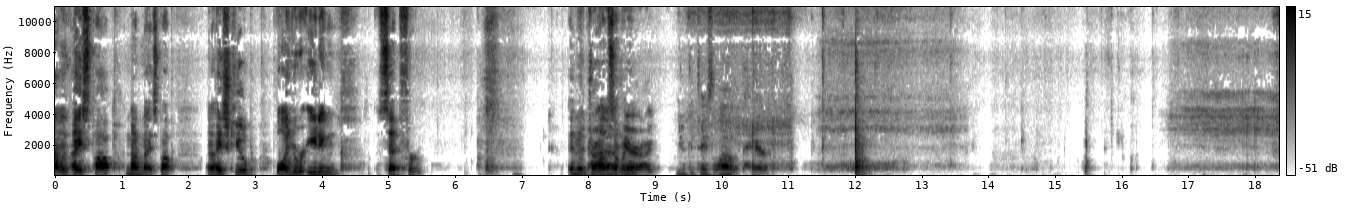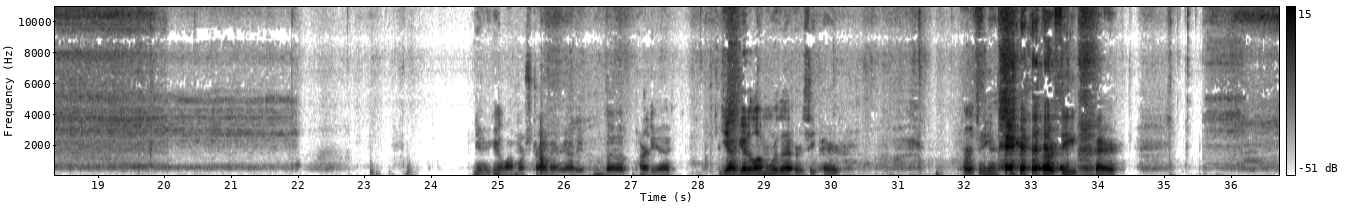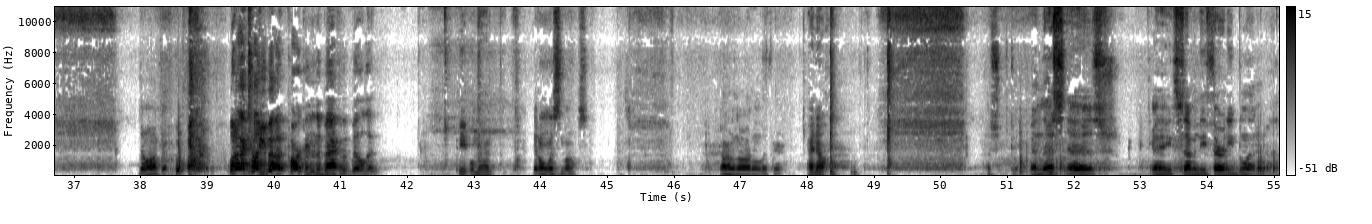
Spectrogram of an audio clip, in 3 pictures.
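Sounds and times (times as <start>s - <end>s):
vape airflow hiss: 9.5s - 13.8s, 16.6s - 22.4s, 35.5s - 37.8s, 45.3s - 46.0s, 49.0s - 50.6s
vape click: 49.1s - 50.4s.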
